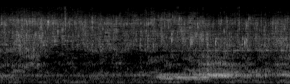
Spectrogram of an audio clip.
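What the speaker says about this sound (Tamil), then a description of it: "இது வந்து அரிசி களைஞ்ச தண்ணி எடுத்து" Rice-washing water pours steadily into a cooking pot in a home kitchen, a continuous near splashing stream lasting the whole moment with no voices.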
